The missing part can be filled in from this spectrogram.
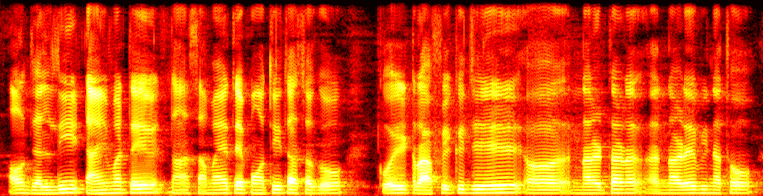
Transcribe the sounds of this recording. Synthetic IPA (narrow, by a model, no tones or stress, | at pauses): ɛ̃ːd͡ʑɐld̪iʈaːɪmt̪et̪ɐʋ̤ãsɐ̰məjt̪epɐɦʊ̃t͡ɕit̪ʰasɐɡʱo | koːiʈɾaːfɪkd͡ʑeː | nɐɾʈ̪əɽ̃nɐɽ̤ebɪnɐt̪ʰoː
